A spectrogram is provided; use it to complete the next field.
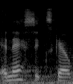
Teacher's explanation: you can hear gemma collins there using that vocalized dark l on girls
